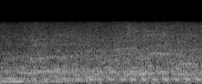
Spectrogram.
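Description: Fairground Schlittenfahrt (sled ride) running at full speed, its sleds rushing steadily round the hilly circular track.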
